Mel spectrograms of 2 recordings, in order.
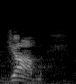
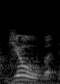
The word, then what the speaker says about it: Job: No, it is not pronounced Job. Pronounce it right, Job. And that is Job.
